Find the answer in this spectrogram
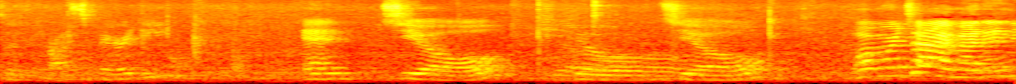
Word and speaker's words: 九: And 九. One more time, I didn't hear that. 九 rhymes with forever.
